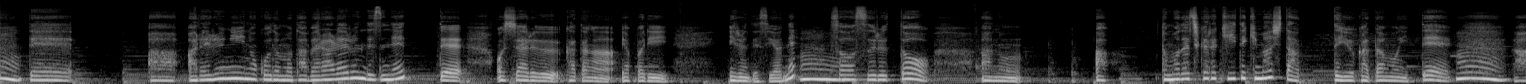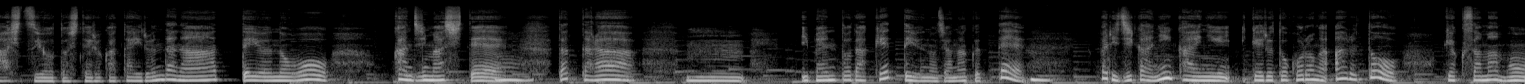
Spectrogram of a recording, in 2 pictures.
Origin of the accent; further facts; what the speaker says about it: Hachinohe, Aomori, Japan; 市内です。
